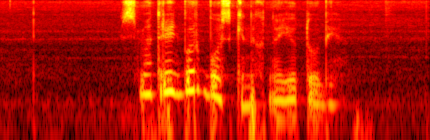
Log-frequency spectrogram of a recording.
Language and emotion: Russian, sad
